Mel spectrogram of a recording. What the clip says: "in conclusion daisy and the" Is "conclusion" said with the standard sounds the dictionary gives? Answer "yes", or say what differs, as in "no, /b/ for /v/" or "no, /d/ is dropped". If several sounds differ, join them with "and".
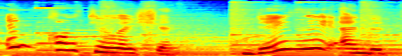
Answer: no, /ʃ/ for /ʒ/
